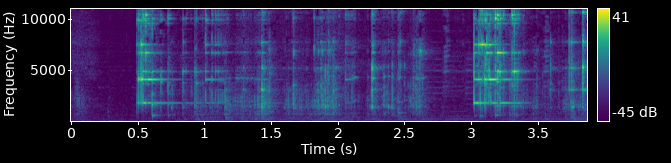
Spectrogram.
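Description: Ice cubes clatter into a tall Collins glass in two bright bursts, around half a second and three seconds in, with scattered clinks and rattles between them, fairly loud with no talking, as ice is added for a Cointreau and soda water drink.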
